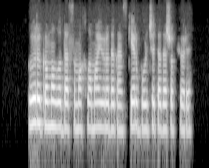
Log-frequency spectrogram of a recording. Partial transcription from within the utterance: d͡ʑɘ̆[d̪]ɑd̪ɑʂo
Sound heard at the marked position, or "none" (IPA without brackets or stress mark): t̪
